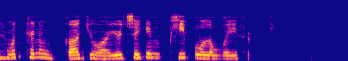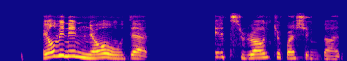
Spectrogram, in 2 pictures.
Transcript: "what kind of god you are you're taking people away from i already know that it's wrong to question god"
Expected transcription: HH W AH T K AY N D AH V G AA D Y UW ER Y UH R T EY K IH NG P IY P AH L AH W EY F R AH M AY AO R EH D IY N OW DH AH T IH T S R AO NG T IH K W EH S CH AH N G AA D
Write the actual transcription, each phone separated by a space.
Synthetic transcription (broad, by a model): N W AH T K AY N D AH V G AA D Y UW ER Y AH R T EY K IH NG P IY P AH L AH W EY F R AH M AY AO W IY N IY N OW DH AH T IH T S R AO NG T IH K W EH S CH AH N G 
